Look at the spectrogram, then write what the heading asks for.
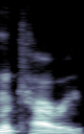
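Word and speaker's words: le Carré: and tinkertay i mean john le carrey i think i always say john le carre i've heard it pronounced other ways but other people it's john le carre so you know i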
